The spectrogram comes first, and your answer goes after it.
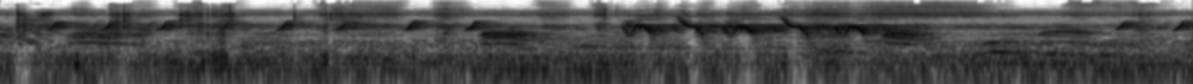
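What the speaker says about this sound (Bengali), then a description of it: "আর সবসময় আমার ভিডিওতে পাবে পাখির ডাক" Small birds chirp and tweet in quick repeated bursts outdoors beside a home in a forest, the calls fairly close and clear, with no talking over them.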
